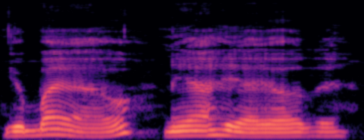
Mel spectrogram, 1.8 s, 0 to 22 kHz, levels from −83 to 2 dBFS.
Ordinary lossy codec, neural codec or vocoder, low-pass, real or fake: none; none; 19.8 kHz; real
